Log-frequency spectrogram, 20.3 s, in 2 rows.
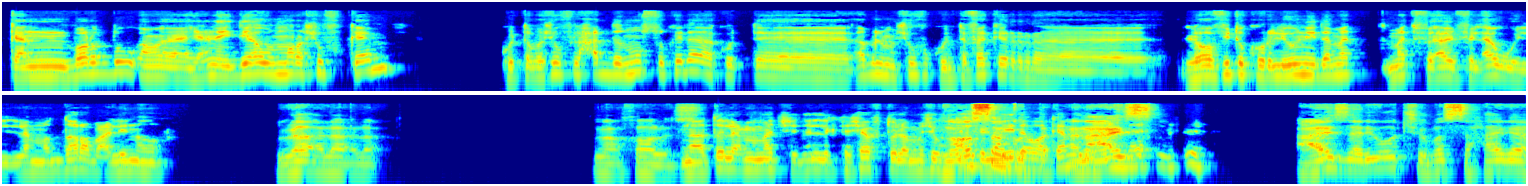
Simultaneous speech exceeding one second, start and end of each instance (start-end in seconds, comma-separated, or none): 16.4-17.9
